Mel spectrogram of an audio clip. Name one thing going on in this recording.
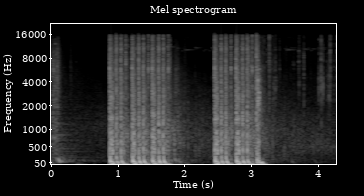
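Pistol shots ring out in quick bursts.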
